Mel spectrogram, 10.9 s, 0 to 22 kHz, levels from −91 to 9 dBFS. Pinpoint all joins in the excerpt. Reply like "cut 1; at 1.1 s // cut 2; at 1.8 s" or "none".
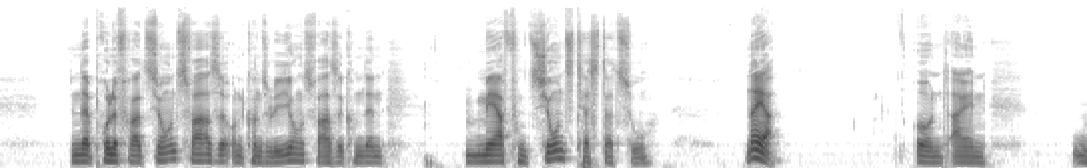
cut 1; at 7.4 s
